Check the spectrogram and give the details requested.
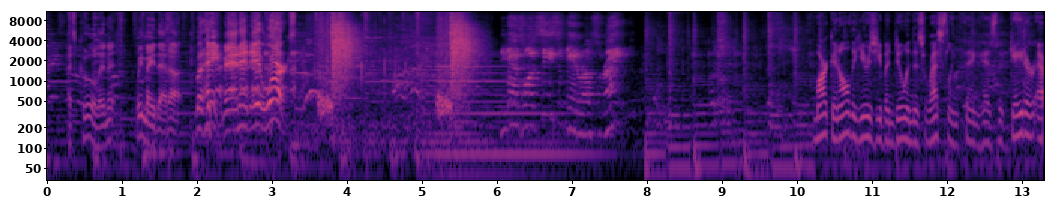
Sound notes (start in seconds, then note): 5.2 cracks whip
